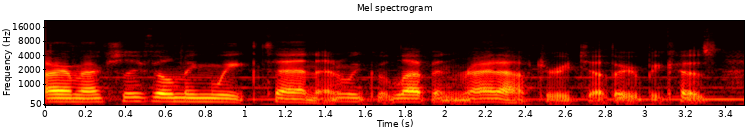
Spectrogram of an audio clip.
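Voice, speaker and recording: A woman talking at a very fast pace over background music. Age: young. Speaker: student on gap year. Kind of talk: casual vlog talk to camera.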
